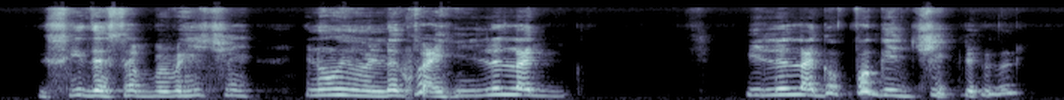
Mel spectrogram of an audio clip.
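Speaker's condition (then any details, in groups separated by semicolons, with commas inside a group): Cerebral palsy; cannot walk, uses wheelchair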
